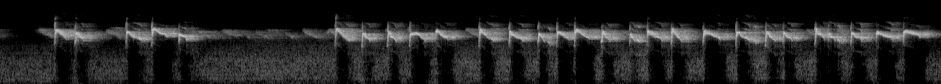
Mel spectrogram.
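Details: Caged bulbul, a newcomer on loan, recorded 12 September 2020: bursts of sharp, high chirps, each dropping slightly in pitch, rattled off quickly in two runs with a brief lull between.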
